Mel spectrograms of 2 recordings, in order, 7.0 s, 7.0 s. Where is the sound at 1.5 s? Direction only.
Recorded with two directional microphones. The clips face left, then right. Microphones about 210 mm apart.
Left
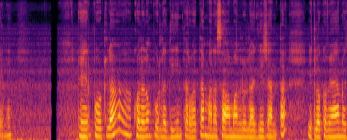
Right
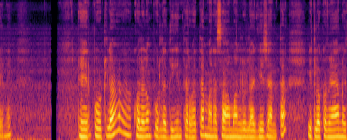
20° right (ahead or behind).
